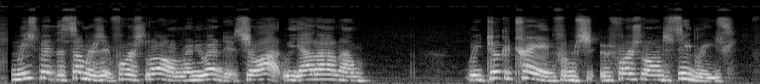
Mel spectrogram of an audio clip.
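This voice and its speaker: Lively intonation and a fairly high pitch mark this woman's voice, in an American accent. She speaks fairly slowly over noticeable background noise. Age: 80s+. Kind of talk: interview answer.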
